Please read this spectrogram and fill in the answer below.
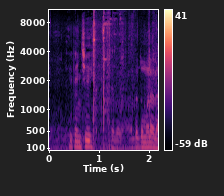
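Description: A couple of sharp metallic clinks about a second in, as a farrier's iron tools and horseshoes are handled on the ground, over a man's voice.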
